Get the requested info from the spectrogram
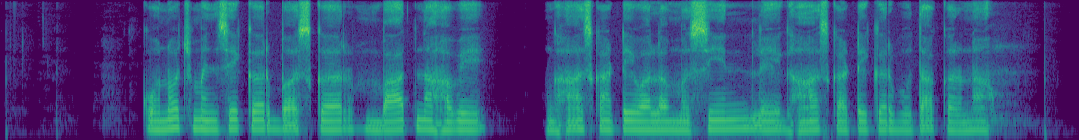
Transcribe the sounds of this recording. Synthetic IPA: koːnoːt͡ʃmənsekəɾbə̰skəɾbaːt̪naɦəʋe | ɡʱã̰ːskaːʈeʋaːlaməsiːnleɡʱãːskaːʈekəɾbuːt̪a̰kəɾnaː

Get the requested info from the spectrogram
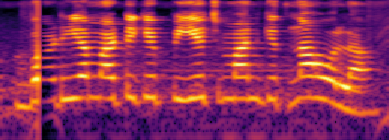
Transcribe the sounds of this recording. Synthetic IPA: bɐɽ̤ijamaːʈikepiːet͡ʃmaːnkɪt̪naɦoːlaː

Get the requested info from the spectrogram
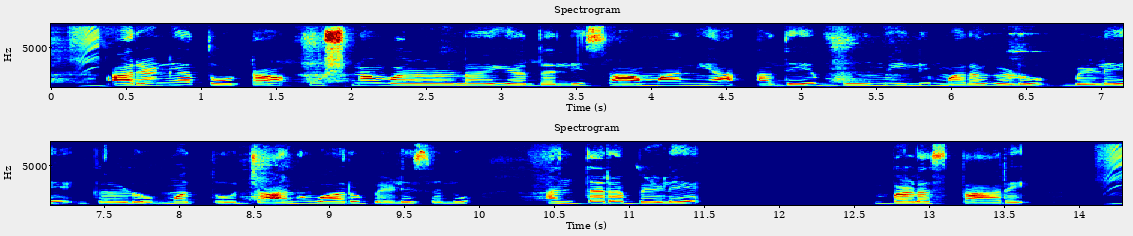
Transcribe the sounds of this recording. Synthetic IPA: ɐɾɐɳjɐt̪ɔːʈɐkuʂɳɐʋɐɭɐjɐd̪ɐlːisaːmaːnjɐːd̪eːbʱuːmiɐlːimɐɾɐɡɐɭubɛɭɛɡɐɭumɐt̪ːud͡ʒaːnuʋaːɾubɛɭɛsɐlu | ɐnt̪ɐɾɐbɛɭe | bɐɭɐst̪aːɾe̞

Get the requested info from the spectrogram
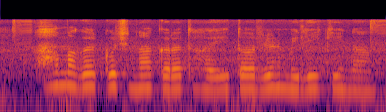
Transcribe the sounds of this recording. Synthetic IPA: hãməɡəɾkut͡ɕʰnakəɾət̪ɦəit̪ɔɾiɳmilikina

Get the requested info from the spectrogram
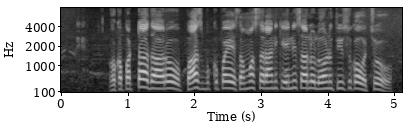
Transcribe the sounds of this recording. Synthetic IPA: ɔkɐpɐʈːaːd̪aːɾupʰaːs̬bukːupɐjsɐmʋɐt̪sɐɾaːnikie̞nːisaːɾlulo̞ːnut̪iːsukɔːʋɐt͡ʃːu

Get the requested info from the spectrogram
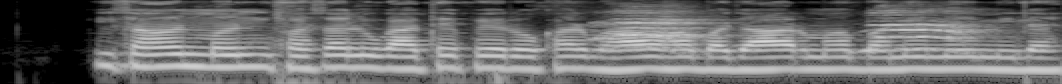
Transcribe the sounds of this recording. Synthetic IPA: kɪsaːnmənpʰɐs̬əlʊɡaːt̪ʰepʰeɾoːkʰəɾbʱaːwɦãbɐd͡ʒaːɾmẽbɐnemẽmɪleː

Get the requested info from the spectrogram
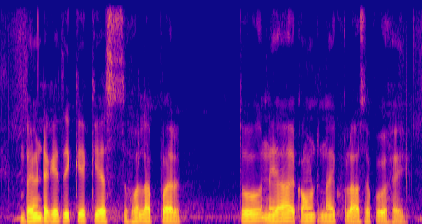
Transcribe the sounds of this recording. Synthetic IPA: bɛ̃ːŋkɖəket̪ikːekeːsɦolapəɾ | t̪onəjaekaːʊɳʈnaikʰola̰səkoɦɛː

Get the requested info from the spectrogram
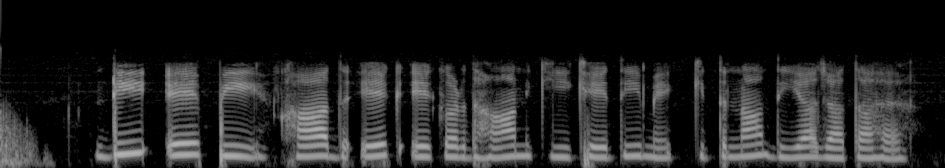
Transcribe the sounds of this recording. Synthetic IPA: ɖiːeːpikʰaːd̪eːkeːkəɾd̪ʱaːnkikʰeːt̪imẽkɪt̪nad̪ijad͡ʒaːt̪aɦɛː

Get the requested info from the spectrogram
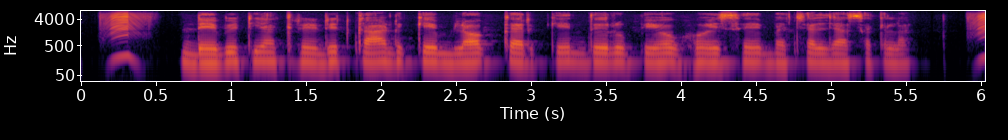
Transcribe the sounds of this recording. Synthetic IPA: ɖeːbɪʈjakɾeːɖɪʈkaːɾɖkeblɔːkːɐɾked̪ʊɾʊpjoːɡɦoːesebɐt͡ʃəld͡ʒaːsɐklaː

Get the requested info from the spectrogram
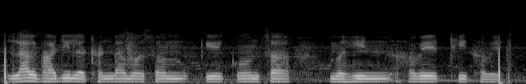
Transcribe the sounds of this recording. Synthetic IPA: laːlbʱad͡ʒiləʈʰəɳɖaməsəmkekɔnsa | məɦinhəbeʈʰiːkɦəbe

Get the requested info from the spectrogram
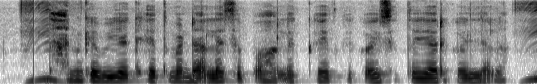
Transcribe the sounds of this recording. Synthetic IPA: d̪ʱaːnkebʱijakʰeːt̪mẽɖa̰ːlesepəɦlekʰet̪kekəɪset̪əjːaːɾkəild͡ʒa̰ːla

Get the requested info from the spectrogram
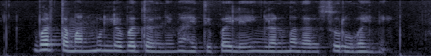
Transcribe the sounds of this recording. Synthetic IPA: ʋəɾt̪əmanmuljəbəd̪ːəlnemaɦit̪iːpəɦileiŋɡləɳɖməd̪aɾsuɾuɦojni

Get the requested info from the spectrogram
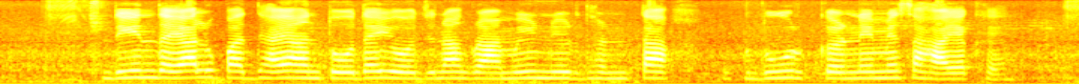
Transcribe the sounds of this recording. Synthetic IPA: d̪iːnd̪əjaːlʊpaːd̪ʱjaːjə̃nt̪oːd̪əjoːd͡ʒnaɡɾaːmiːnnɪɾd̪ʱəɾnt̪a | d̪uːɾkəɾnemẽsəɦaːjəkɦɛː

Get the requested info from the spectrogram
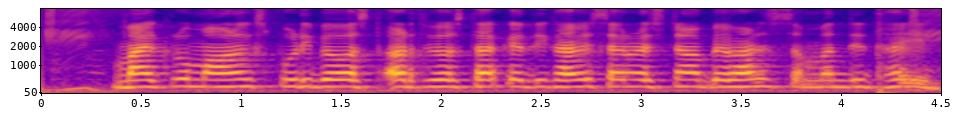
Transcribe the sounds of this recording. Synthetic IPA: majkɾomaɳ̃ikspuɽiʋjəʋəst̪ʰəɾt̪ʰʋjəʋəst̪ʰaked̪ikʰaʋisənɾəsnamabəʋaɾsəmbə̃nd̪ʱit̪ʰːəi

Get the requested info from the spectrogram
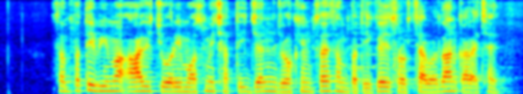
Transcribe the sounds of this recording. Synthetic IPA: səmpət̪ːibiːmaʔaːɡt͡ʃoːɾimɔːsəmit͡ʃʰət̪id͡ʒənd͡ʒoːkʰimsəɦsə̃mpət̪ːikesʊɾəkt͡ʃʰabəɾd̪aːnkəɾət͡ʃʰɛ

